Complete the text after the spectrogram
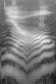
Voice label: "niao3", mandarin, female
